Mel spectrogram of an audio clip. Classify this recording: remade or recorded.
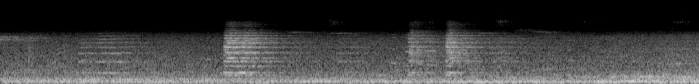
recorded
